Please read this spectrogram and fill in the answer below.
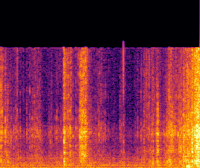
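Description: Tissue paper rustling and crinkling as it is picked up and handled, in a few soft irregular bursts that grow louder near the end.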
